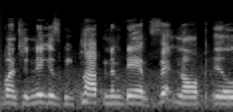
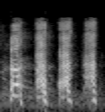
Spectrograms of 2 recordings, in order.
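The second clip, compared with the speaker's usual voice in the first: real amused cackle at own joke; hearty laugh; 6 semitones higher than usual. Real, not acted. Woman roasting a man online, gleeful laughter.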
